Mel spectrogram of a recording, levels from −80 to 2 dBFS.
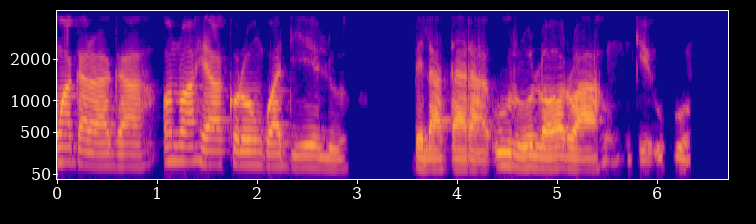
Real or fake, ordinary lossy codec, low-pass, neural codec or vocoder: real; none; 3.6 kHz; none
